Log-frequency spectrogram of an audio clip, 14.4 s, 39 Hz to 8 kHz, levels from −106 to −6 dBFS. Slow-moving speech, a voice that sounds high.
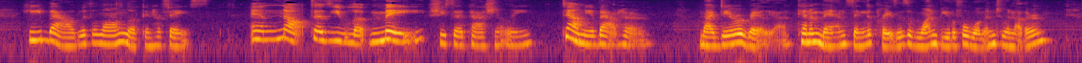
No: average, 155 wpm; high, 200 Hz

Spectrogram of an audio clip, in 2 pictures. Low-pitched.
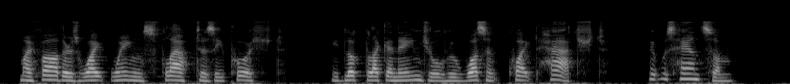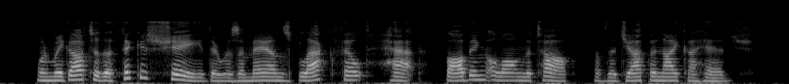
No: medium, 180 Hz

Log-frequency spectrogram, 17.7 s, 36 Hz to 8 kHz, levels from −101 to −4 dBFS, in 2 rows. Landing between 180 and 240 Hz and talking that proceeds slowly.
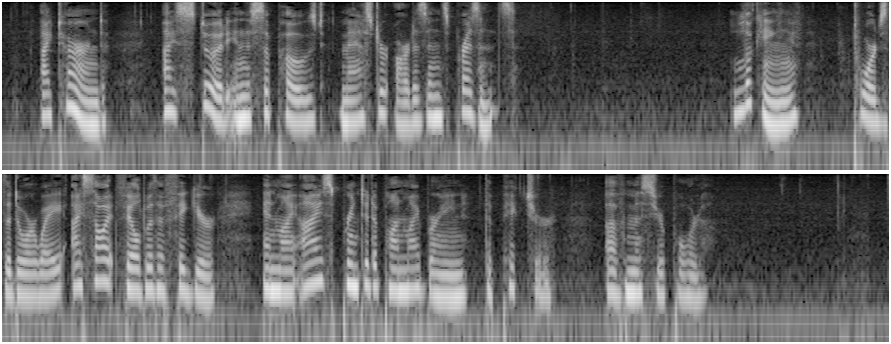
Yes: medium, 185 Hz; slow, 115 wpm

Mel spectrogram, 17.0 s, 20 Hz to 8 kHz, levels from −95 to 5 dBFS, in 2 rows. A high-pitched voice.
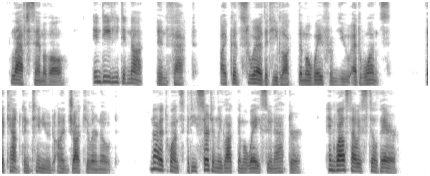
No: low, 115 Hz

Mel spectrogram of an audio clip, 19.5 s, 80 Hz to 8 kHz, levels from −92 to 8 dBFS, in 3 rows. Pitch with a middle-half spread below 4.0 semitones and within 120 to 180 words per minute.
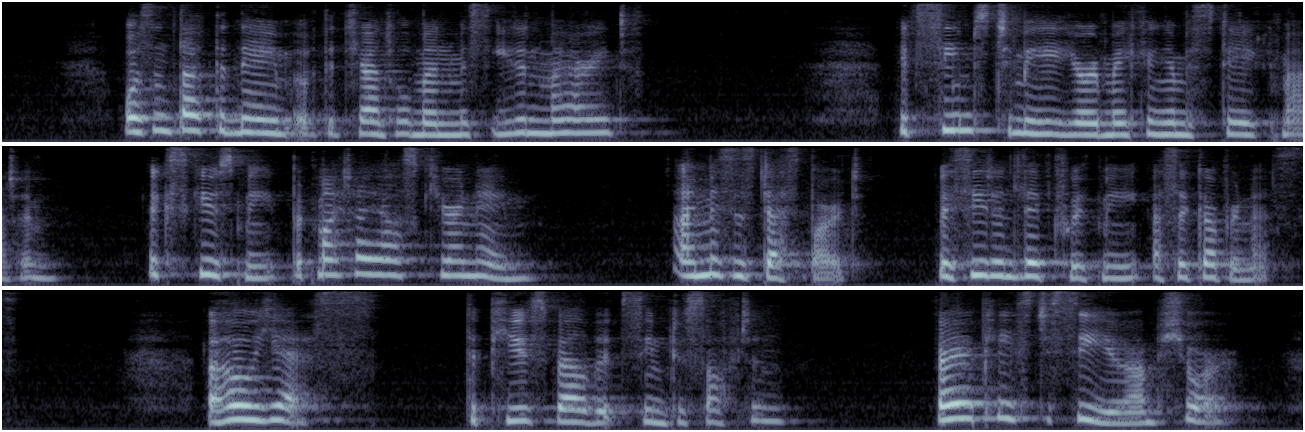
Yes: average, 3.3 semitones; average, 160 wpm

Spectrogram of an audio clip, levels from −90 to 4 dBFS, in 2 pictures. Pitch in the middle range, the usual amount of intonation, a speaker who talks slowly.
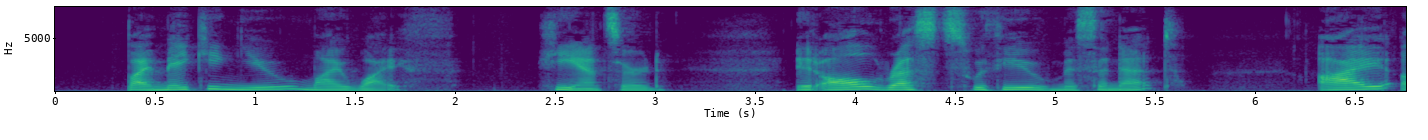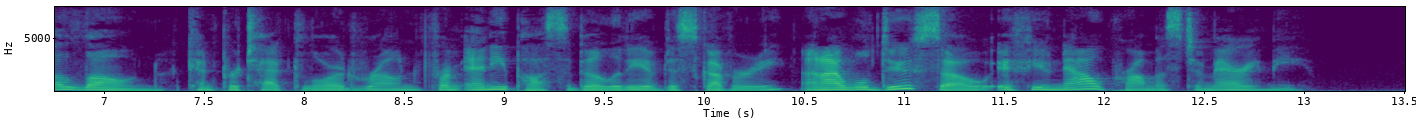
No: medium, 170 Hz; average, 3.9 semitones; average, 165 wpm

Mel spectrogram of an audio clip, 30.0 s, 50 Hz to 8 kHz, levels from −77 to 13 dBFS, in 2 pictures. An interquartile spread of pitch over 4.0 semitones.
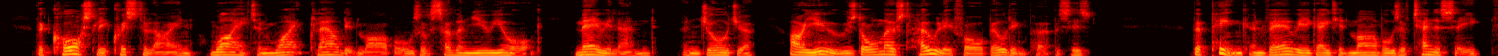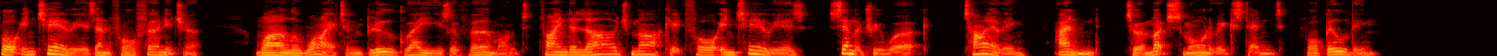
Yes: average, 4.5 semitones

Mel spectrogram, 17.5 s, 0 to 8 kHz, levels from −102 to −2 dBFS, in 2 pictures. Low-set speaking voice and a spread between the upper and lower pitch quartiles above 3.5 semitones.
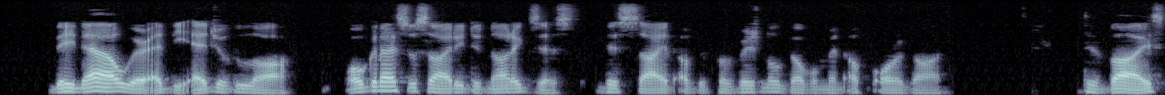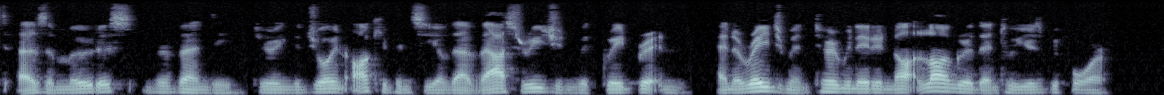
No: low, 100 Hz; average, 3.0 semitones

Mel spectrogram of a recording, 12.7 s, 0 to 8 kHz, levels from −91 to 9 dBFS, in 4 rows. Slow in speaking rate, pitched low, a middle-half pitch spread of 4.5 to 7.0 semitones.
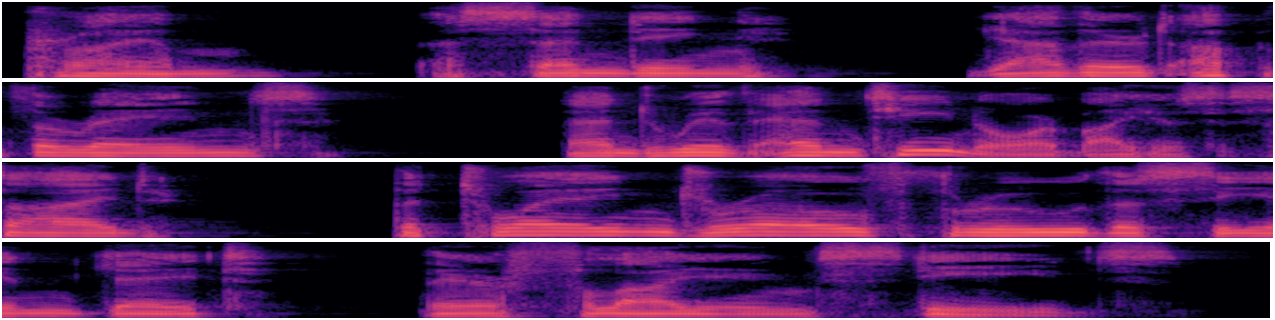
No: slow, 105 wpm; low, 105 Hz; average, 3.8 semitones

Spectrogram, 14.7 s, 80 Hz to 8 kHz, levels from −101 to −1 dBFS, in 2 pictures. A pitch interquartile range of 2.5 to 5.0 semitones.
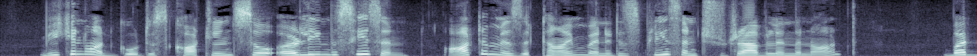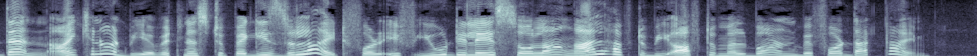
No: wide, 5.4 semitones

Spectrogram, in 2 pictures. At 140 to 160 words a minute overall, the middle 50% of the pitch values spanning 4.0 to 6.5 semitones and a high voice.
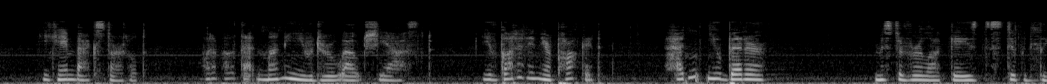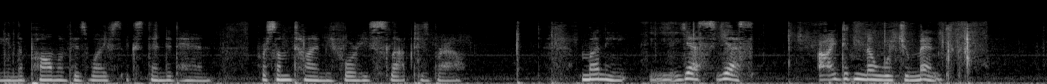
No: average, 145 wpm; average, 3.2 semitones; high, 205 Hz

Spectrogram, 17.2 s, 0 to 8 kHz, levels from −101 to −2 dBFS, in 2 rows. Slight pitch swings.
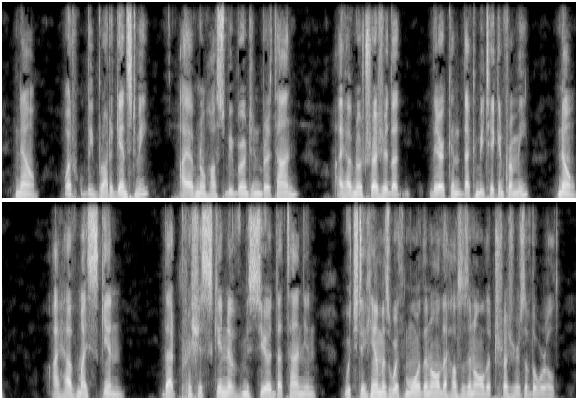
Yes: narrow, 1.8 semitones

